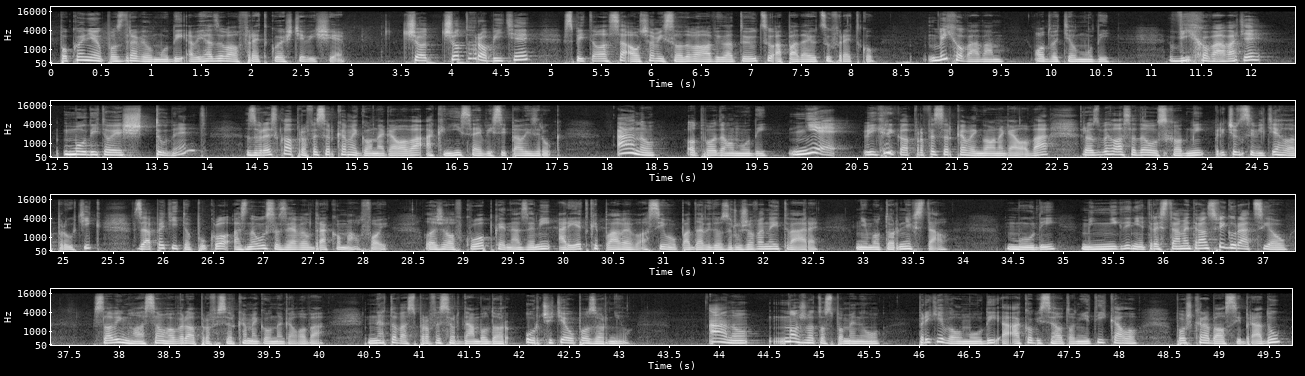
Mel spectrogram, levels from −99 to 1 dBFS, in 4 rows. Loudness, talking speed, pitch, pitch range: -16 LUFS, 140 wpm, 150 Hz, 130-170 Hz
